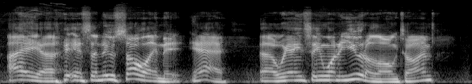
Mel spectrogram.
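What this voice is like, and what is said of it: Goblin character voice with accent. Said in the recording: “pretty good. I kind of like it. It's pretty good. You kind of nailed that accent.”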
